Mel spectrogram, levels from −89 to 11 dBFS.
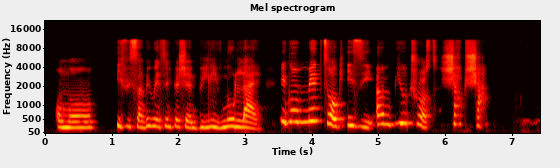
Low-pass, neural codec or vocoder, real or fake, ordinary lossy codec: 10.8 kHz; autoencoder, 48 kHz, 32 numbers a frame, DAC-VAE, trained on Japanese speech; fake; none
